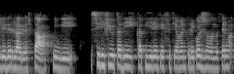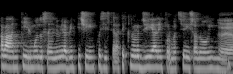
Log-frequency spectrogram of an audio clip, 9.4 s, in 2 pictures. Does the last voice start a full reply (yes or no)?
yes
